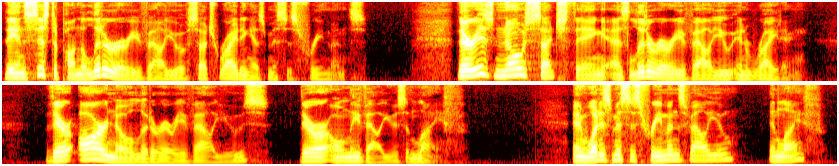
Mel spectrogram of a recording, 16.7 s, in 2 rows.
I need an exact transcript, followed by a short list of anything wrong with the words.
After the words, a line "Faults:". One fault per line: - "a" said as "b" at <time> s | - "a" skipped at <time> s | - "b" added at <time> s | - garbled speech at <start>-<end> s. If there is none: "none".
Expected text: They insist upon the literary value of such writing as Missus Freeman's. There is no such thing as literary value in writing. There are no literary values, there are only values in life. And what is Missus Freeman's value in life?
They insist upon the literary value of such writing as Missus Freeman's. There is no such thing as literary value in writing. There are no literary values, there are only values in life. And what is Missus Freeman's value in life?
Faults:
none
